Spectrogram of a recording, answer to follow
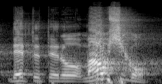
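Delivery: slow, earnest prayer quote; reverent prayer. Retold or imitated. Pastor reciting Jesus' prayer, slow reverent prayer. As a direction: pray it humbly and slowly. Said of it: "똑같이 기도해야지".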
